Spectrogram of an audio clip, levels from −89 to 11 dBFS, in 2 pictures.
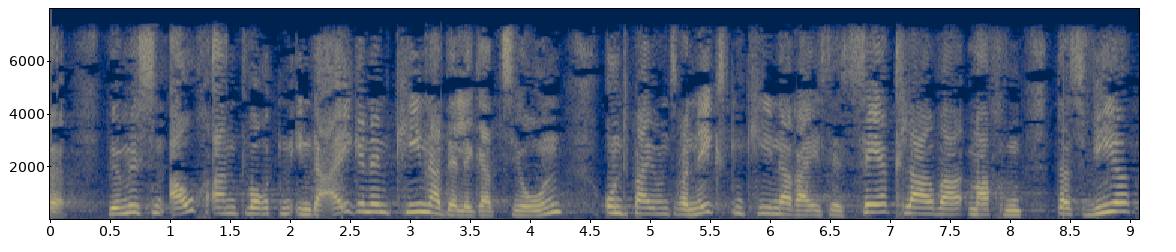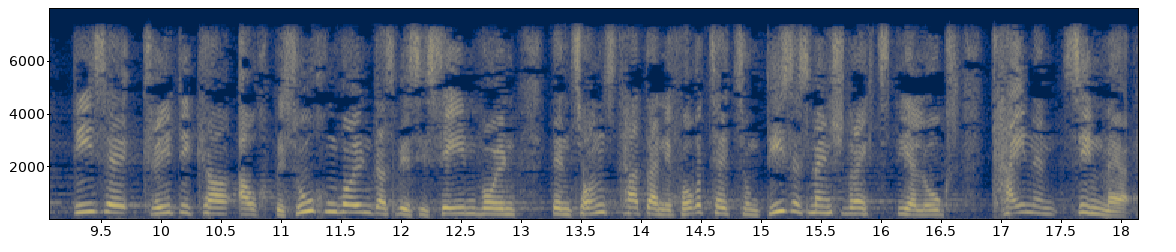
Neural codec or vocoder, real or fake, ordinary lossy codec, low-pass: none; real; AAC, 48 kbps; 7.2 kHz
